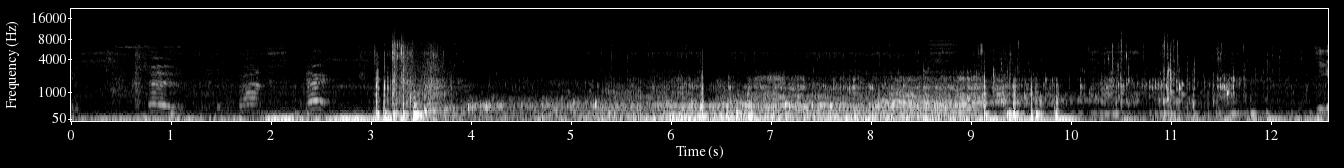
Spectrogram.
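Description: A scuba diver drops from the boat into the sea with a sudden splash about three seconds in. This is followed by several seconds of rushing, gurgling water and bubbles while he is underwater, then choppier splashing as he comes back up near the end.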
